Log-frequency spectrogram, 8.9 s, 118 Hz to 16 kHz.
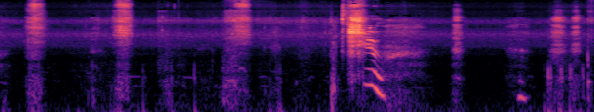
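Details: Several sharp sneezes in quick succession with sniffs between, from a female, her first sneezes of spring 2024, attributed to pollen.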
